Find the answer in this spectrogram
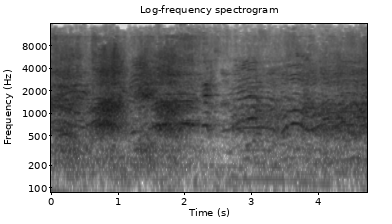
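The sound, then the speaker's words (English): A large crowd at a beatbox battle shouts together loudly, voices swelling in a couple of unified bursts as they chant a countdown of three, two, one, with dense cheering filling the space throughout. “I say the three. Y'all say the two and the one. Crowd in three.”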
